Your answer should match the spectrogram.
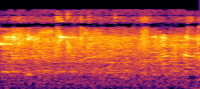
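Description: Indistinct voices of people talking, mixed with low thuds from footsteps hurrying along a concrete walkway.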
